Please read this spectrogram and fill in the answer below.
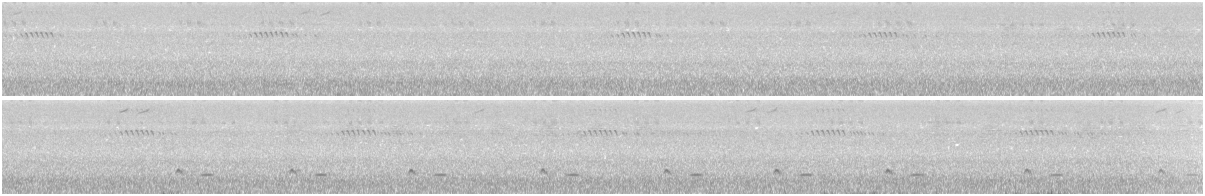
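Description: Common cuckoo calling its two-note, falling cuck-oo over and over from about halfway through, roughly once a second. Under it, grass insects keep up a steady hiss, with a pulsing buzzy insect call repeating every two to three seconds.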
